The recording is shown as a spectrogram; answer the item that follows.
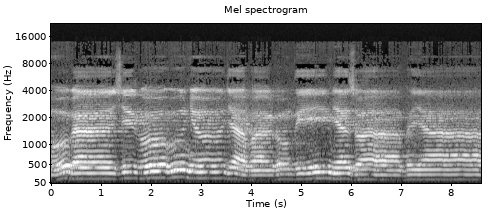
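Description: A Buddhist monk chanting Pali verses into a microphone, a single male voice in a slow melodic recitation of long held notes that glide up and down.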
